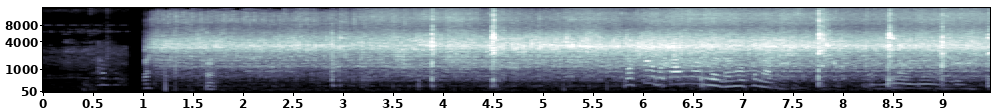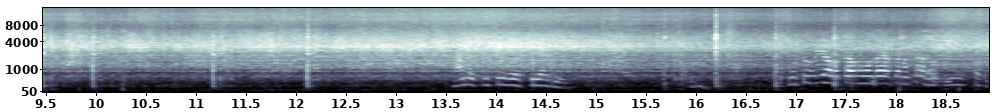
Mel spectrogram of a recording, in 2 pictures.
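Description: A fire crackles under a pan.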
